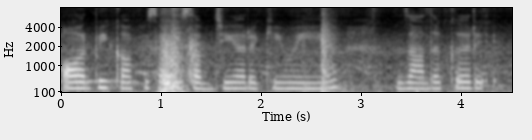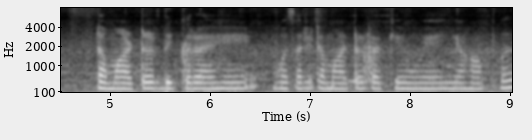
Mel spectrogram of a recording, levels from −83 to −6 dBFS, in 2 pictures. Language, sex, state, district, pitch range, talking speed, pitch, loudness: Hindi, female, Chhattisgarh, Bilaspur, 205-215 Hz, 135 wpm, 210 Hz, -21 LUFS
